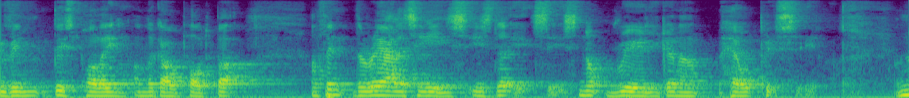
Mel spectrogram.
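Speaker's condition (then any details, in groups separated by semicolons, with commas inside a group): No condition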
